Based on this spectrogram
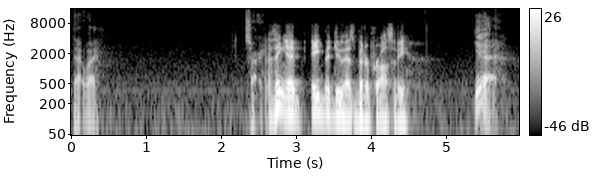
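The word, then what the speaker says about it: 8BitDo: to help you pronounce 8bit do he said his name like Nintendo but instead of but instead 8bit do so she be like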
